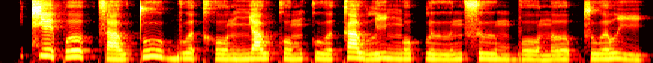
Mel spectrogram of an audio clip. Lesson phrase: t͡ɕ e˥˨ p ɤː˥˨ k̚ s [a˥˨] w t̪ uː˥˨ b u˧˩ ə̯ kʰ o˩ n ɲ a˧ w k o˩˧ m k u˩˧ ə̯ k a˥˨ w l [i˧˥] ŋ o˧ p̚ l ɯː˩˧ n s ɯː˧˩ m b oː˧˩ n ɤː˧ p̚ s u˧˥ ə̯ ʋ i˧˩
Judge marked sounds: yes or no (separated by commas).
no, no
